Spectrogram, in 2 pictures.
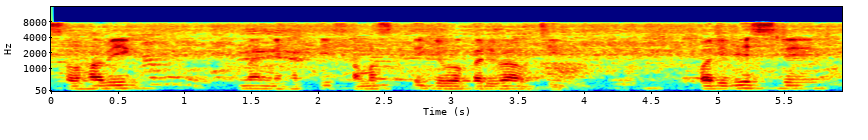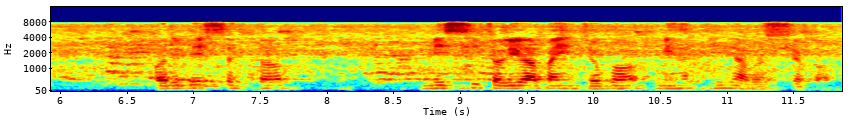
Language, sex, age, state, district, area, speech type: Odia, male, 18-30, Odisha, Subarnapur, urban, spontaneous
